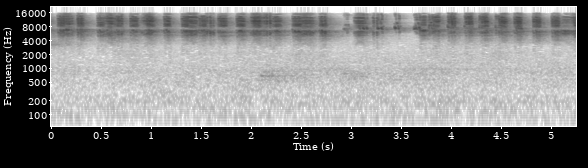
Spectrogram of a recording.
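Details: Black redstart nest in Portugal with fledglings that still carry some head down and are fed by both parents; an almost unbroken train of high, wheezy, hissing pulses, several per second, with one short dip midway.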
